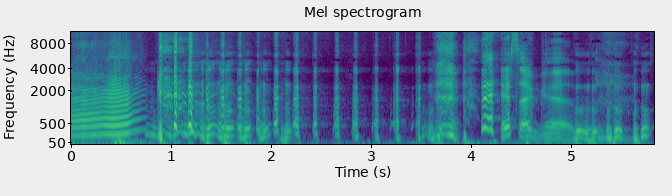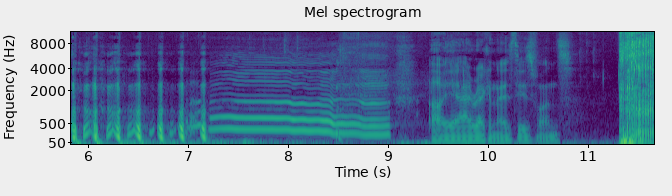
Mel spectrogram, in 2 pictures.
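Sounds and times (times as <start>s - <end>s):
recorded fart sound effect played from a music streaming service: 0.0s - 0.8s, 11.3s - 11.6s
laughter: 0.8s - 9.1s
speech: 4.3s - 6.6s, 9.9s - 11.6s.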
